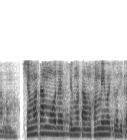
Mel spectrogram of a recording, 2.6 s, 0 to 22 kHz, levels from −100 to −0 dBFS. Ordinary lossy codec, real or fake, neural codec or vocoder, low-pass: MP3, 32 kbps; fake; codec, 44.1 kHz, 2.6 kbps, SNAC; 3.6 kHz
